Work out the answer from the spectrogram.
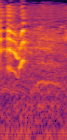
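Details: Red-wattled lapwing giving an alarm call after losing its chick: a single brief, loud, shrill note sliding downward, then a second short rising note, followed by quiet background.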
